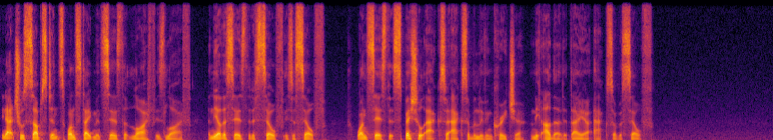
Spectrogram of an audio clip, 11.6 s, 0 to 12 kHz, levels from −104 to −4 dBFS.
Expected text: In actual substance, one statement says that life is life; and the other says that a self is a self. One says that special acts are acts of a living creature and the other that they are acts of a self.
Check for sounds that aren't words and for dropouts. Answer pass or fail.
pass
